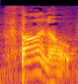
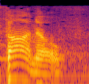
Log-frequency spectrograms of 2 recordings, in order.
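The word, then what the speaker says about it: Thano (φθάνω): Now the word prevent is thano. Now that's spelled P-H-T-H. We say, thank God we don't have words like this in English. Thano, P-H-T-H-A-N-O. Thano.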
